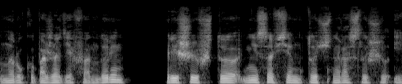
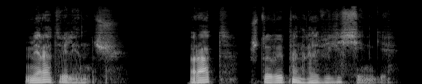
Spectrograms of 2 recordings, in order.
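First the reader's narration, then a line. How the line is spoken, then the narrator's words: Quiet. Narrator (Russian): тихо сказал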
